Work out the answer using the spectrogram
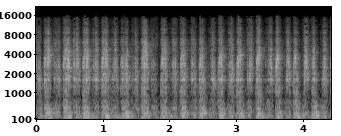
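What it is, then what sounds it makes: Scratch-art coated card being scratched. A wooden stick scratches the coating of a flat, solid, black-coated scratch-art card page in rapid short strokes. The result is a steady run of dry, raspy, bright scratches, about three to four per second, each stopping quickly with no ring.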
